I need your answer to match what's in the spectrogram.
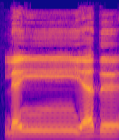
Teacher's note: نون ساکن کے بعد یا ہے تو یہاں ادغام ہوگا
